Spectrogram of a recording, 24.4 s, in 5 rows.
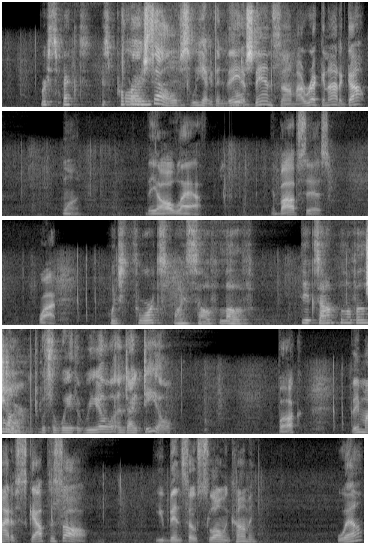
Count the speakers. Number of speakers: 3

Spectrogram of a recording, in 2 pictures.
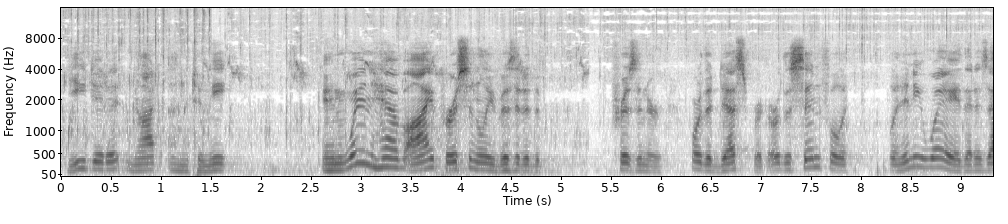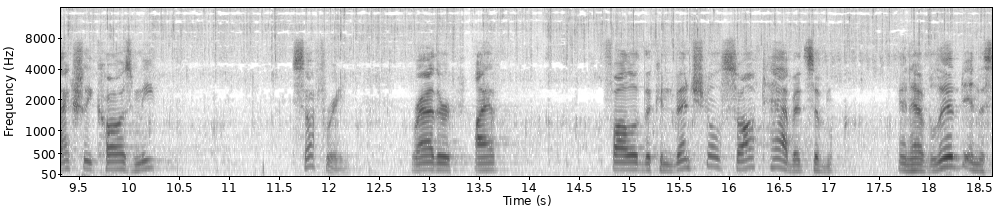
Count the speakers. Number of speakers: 1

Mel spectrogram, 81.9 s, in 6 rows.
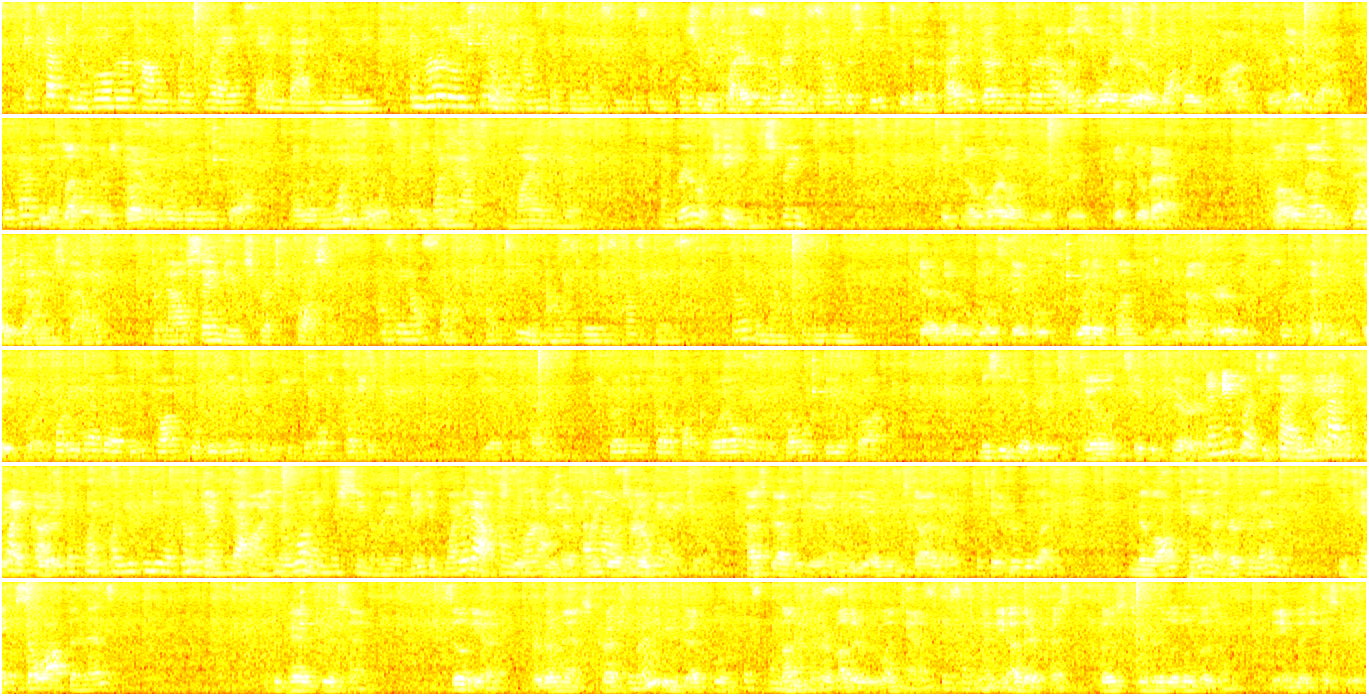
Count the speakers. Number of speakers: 6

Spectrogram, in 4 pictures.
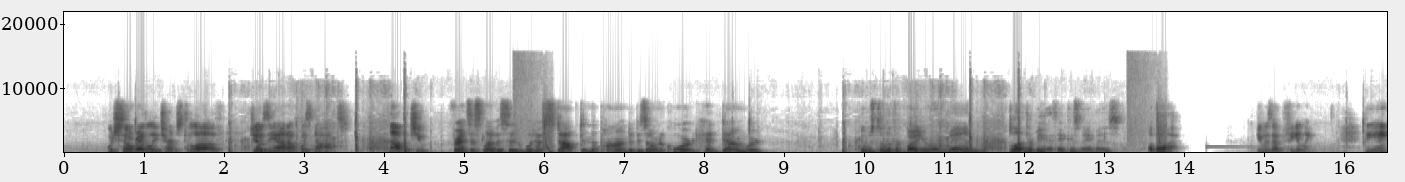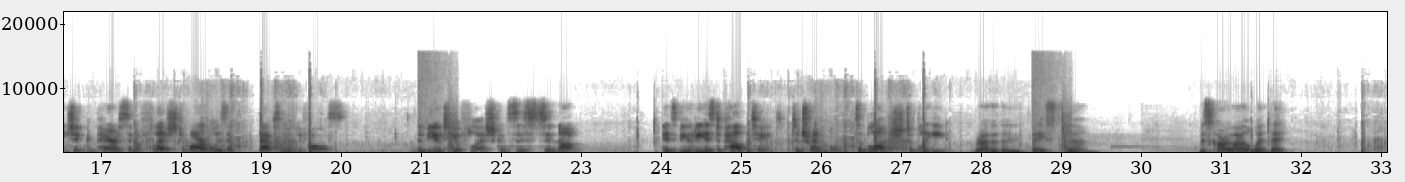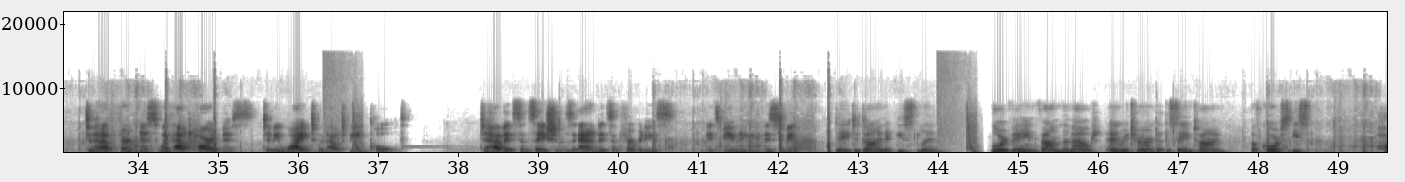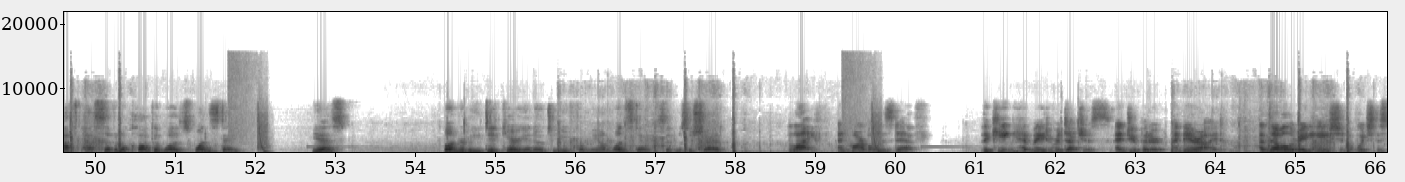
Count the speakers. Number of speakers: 3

